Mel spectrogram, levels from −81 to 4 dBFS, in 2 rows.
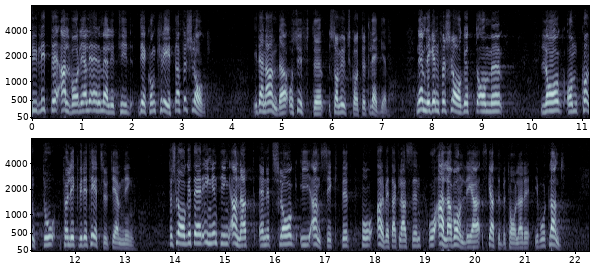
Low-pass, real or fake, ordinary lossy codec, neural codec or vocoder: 7.2 kHz; real; none; none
